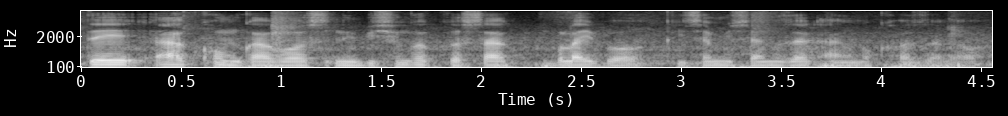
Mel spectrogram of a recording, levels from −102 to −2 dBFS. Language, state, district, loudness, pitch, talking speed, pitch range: Kokborok, Tripura, Dhalai, -22 LUFS, 95 Hz, 210 wpm, 90-100 Hz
